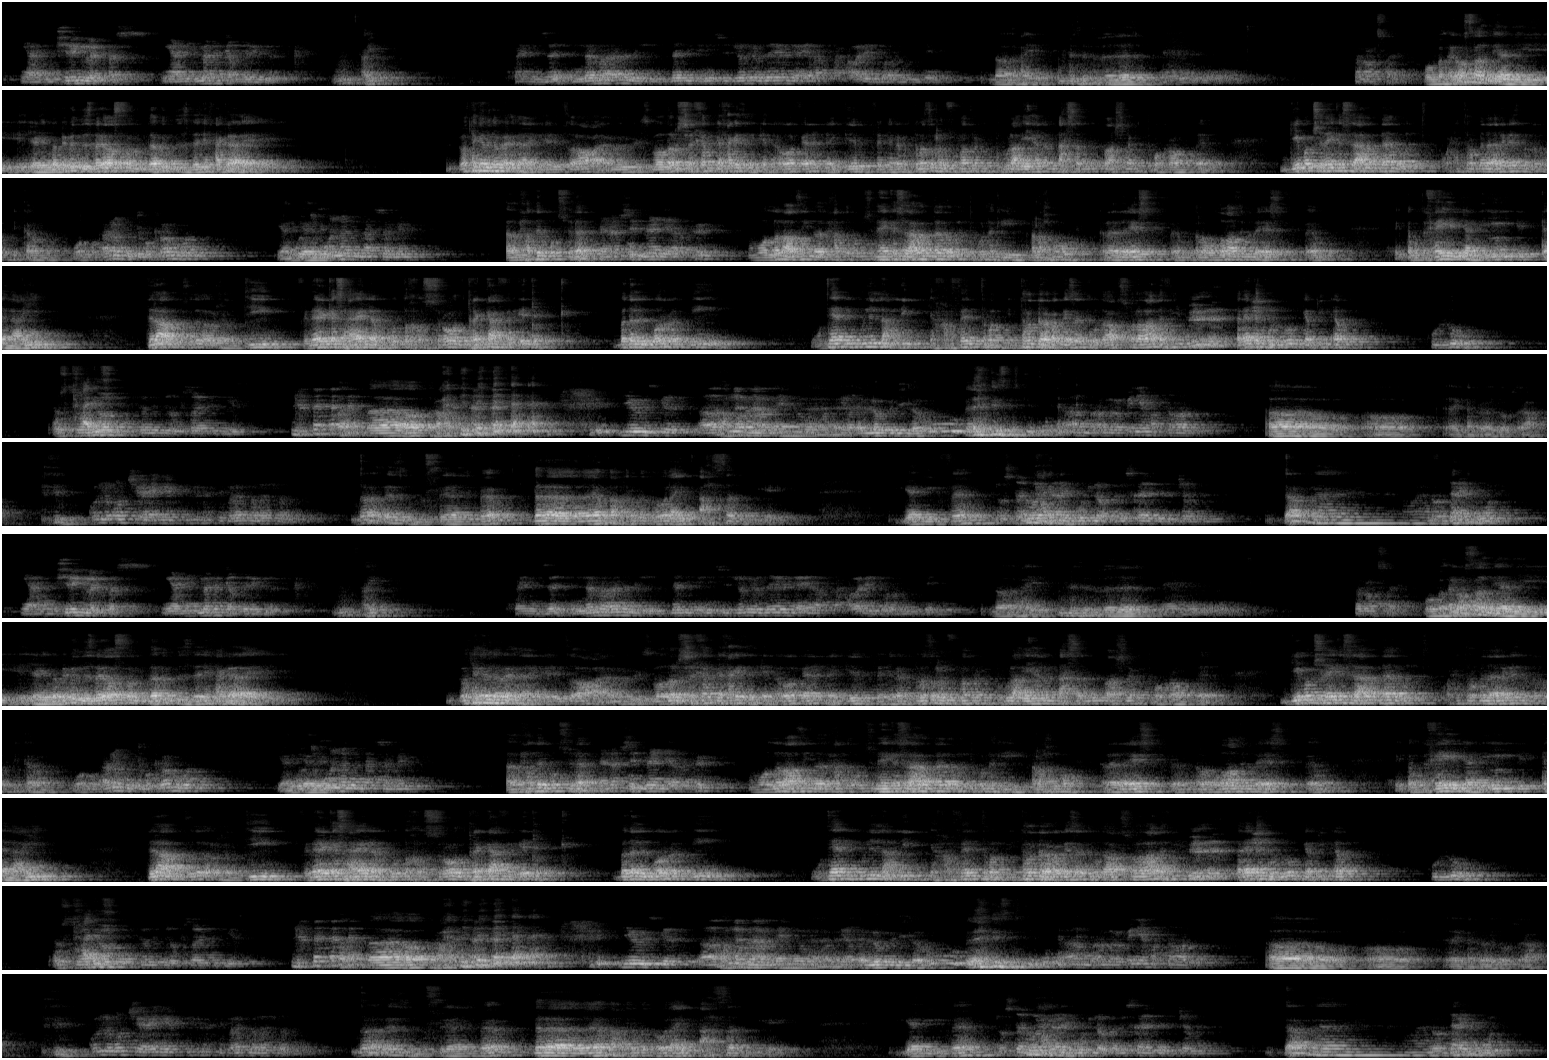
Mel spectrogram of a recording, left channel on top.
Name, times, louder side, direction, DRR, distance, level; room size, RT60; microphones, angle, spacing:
voice 1, 0.2-2.7 5.1-9.4 11.6-12.3 13.5-14.0 14.3-15.0 28.5-28.7 31.9-32.8 33.8-35.0 36.9-38.0 45.2-46.0 58.2-58.6 58.8-59.0 62.3-64.1 64.7-65.3 66.5-66.8 67.5-70.4 72.3-73.7 78.1-80.2 87.2-89.2 91.5-92.1, equal, 55° left, -9 dB, 0.9 m, -31 dB
voice 2, 3.3-3.8 9.9-11.4 14.2-18.3 20.0-27.6 28.2-29.6 29.8-31.8 33.7-34.1 35.9-36.8 38.4-41.6 41.9-44.2 44.8-46.8 47.8-51.6 52.5-53.6 54.4-58.3 58.7-59.8 60.6-61.0 62.6-62.8 65.2-67.1 68.9-72.3 74.4-75.8 76.2-77.1 77.8-77.9 80.7-85.0 86.2-87.1 87.5-87.8 90.1-91.8, equal, 90° left, -1 dB, 1.0 m, -24 dB
5.1 x 2.5 x 2.4 m, 1.0 s
head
